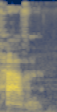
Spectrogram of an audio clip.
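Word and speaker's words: hræfn: The F is pronounced like a V.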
